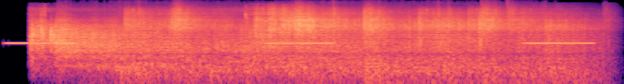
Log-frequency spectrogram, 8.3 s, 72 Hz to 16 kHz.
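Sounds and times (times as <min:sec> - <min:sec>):
lightning bolt strike: 0:00.4 - 0:08.3.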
